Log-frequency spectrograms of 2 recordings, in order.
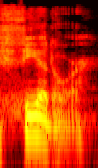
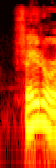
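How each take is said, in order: First: The first syllable sounds like 'fyo'. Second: The first syllable sounds like 'fed'. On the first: The speaker calls it right. "supposed to be Fyodor" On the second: The speaker calls it wrong. "Fedor is supposed to be Fyodor"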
